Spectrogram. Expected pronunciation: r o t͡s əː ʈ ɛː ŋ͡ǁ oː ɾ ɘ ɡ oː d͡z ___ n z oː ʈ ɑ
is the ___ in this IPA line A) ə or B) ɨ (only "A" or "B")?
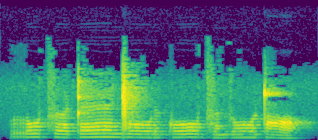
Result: A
